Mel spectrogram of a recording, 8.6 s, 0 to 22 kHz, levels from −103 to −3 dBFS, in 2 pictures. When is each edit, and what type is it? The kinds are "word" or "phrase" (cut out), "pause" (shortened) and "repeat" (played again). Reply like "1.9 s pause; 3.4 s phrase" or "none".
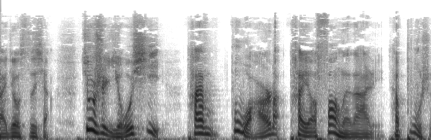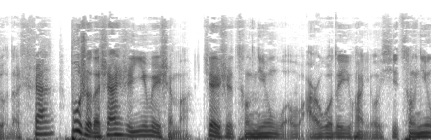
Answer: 4.9 s pause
